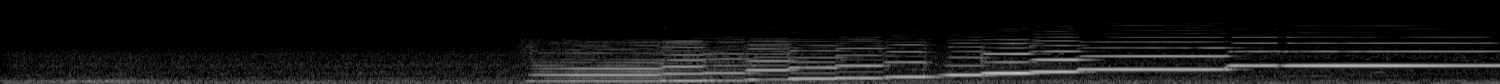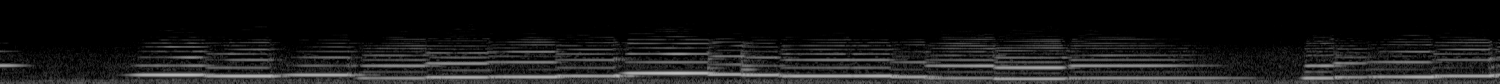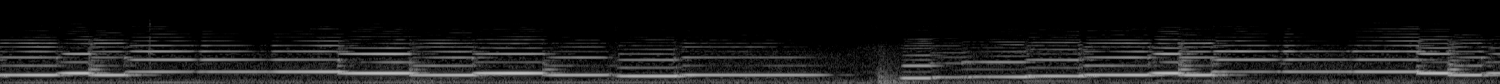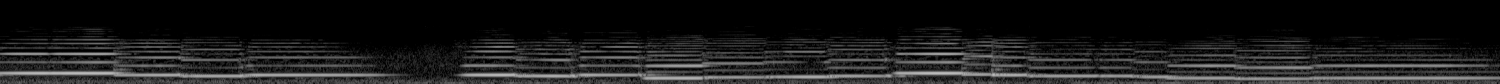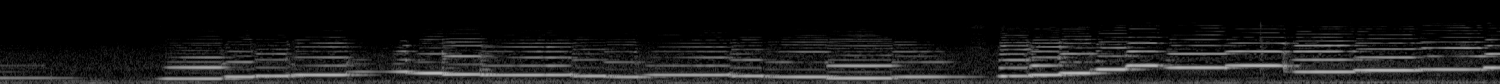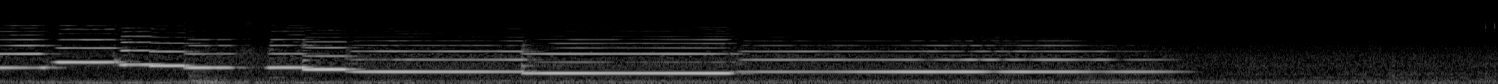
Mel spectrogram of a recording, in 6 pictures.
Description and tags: Ralph Vaughn Williams' Six Studies in English Folk Song III practice performance session
clarinet, english, folk, practice, ralph, session, six, song, studies, vaughn, williams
